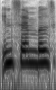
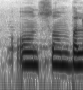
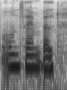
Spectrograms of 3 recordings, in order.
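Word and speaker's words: ensemble: इंसेम्बल्स क्या होता है? Things considered as a group, pronounce होता है ऑन्सेम्बल बोलते हैं इसको, ऑन्सेम्बल, और यह कि इंस्ट्रूमेंट,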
